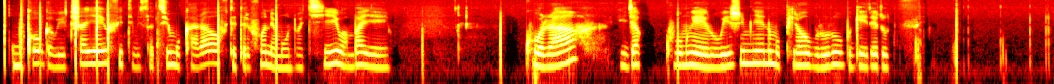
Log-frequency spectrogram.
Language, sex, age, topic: Kinyarwanda, female, 25-35, finance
